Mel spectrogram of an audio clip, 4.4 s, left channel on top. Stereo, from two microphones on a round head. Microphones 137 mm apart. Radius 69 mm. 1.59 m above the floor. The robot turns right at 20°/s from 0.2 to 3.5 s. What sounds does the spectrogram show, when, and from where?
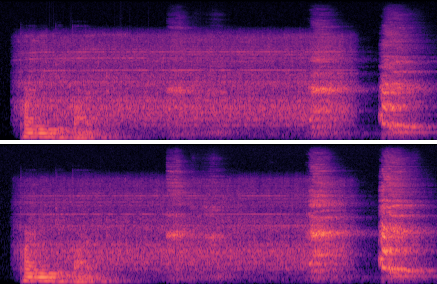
0.2 s a man speaking: 10° left (ahead or behind), 1.4 m; by 1.2 s 30° left (ahead or behind), 1.4 m
1.7 s crying: 55° right (ahead or behind), 3 m; by 4.2 s 65° right (ahead or behind), 3 m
